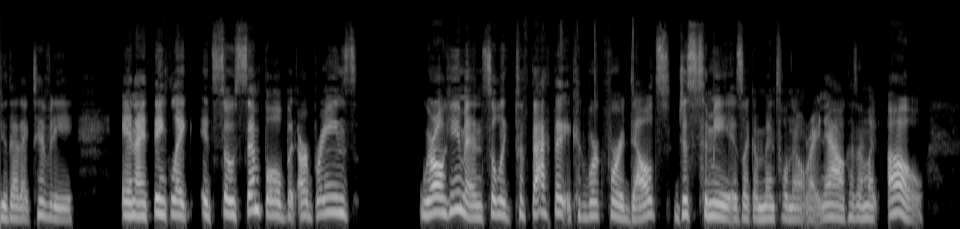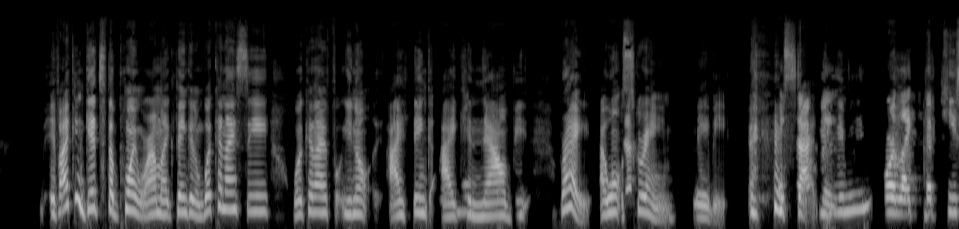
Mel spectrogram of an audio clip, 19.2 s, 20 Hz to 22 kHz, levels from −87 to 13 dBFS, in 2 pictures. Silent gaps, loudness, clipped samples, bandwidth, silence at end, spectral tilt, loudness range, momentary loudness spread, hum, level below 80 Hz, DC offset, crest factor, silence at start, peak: 1.10-1.19 s, 3.63-3.75 s, 3.89-4.18 s, 8.81-8.86 s, 9.71-9.99 s, 16.38-16.51 s, 16.91-17.07 s, 18.38-18.42 s; -23 LUFS; under 0.1%; 15.5 kHz; 0 s; -4 dB/octave; 3 LU; 10 LU; none; -70 dBFS; under 0.1%; 22 dB; 0 s; -2 dBFS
